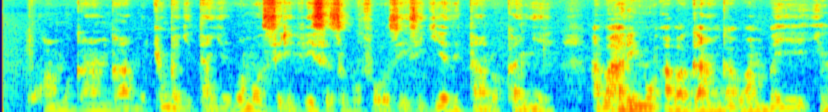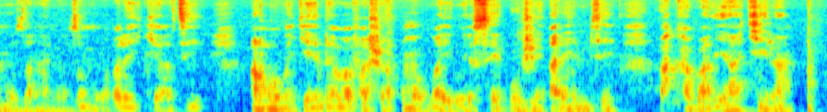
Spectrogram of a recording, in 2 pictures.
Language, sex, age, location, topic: Kinyarwanda, female, 36-49, Nyagatare, health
